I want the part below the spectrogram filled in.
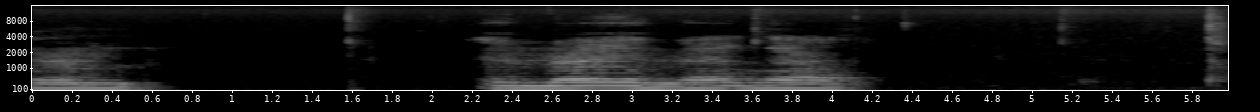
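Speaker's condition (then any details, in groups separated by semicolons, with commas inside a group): Bulbar and upper limb MND; bulbar and upper limb onset, thyroid removed before diagnosis; over 1.5 years since diagnosis, cannot walk, hands useless, no feeding tube; voice gone, swallowing affected, respiratory function good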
